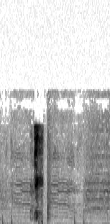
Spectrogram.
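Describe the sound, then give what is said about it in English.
A sharp sneeze bursts out once, sudden and breathy, followed by a brief faint catch, over a soft steady rhythmic thumping in the background. “Sorry, I had a sneezing fest.”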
